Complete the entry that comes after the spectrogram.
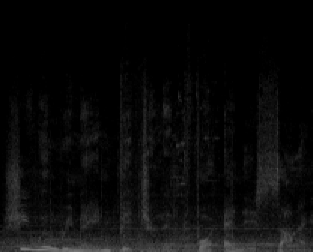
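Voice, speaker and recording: A woman's voice: extremely low pitch, big pitch swings, heavily acted. A woman playing an aged, haughty alien empress in a video game cutscene, speaking in a formal, regal manner. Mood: solemn, commanding. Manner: slow, formal, regal delivery. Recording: loud music under the voice.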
